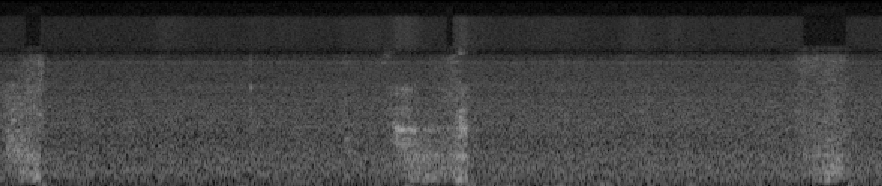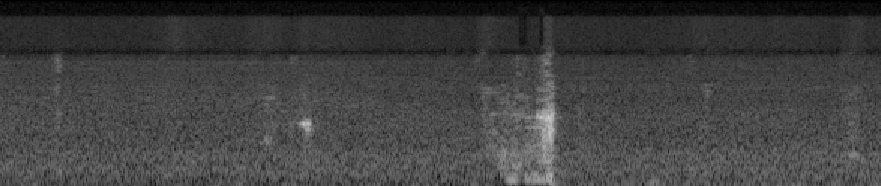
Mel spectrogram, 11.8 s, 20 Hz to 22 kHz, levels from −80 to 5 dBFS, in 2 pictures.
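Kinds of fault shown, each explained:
Periodic USB or driver dropouts: a recurring stall of the USB bus or driver skips about a millisecond of speech every 0.5 s, heard as regular ticks from 0.43 s to 11.42 s.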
